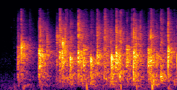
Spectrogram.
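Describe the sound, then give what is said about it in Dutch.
An audience applauds a guest of honour at a television talk show table with a dense, steady patter of many hands clapping. It swells quickly, then carries on at an even, moderate level with no talk over it. “Even een groot applaus voor onze gast, onze eregast natuurlijk, Björn.”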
